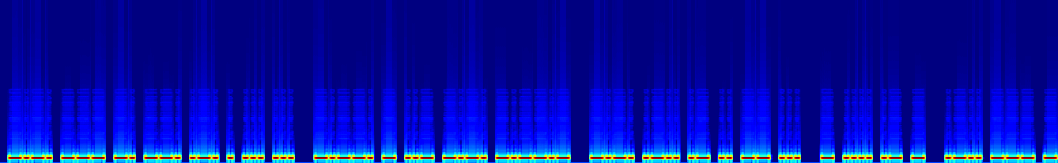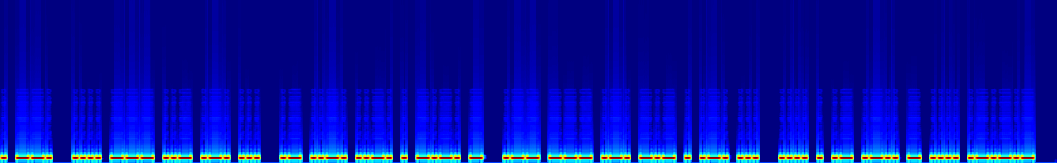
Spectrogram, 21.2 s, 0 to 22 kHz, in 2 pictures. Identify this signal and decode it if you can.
Morse code, heard as a keyed tone, about 32 wpm, 800 Hz. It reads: CONGRESS <KN>TUC) CLAIMS THAT LONG HOURS AFFECT WORKERS HEALTH.
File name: morse mp3 / ANGLAIS texte clair 1 vitesse 30 mots minute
